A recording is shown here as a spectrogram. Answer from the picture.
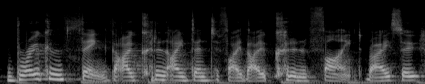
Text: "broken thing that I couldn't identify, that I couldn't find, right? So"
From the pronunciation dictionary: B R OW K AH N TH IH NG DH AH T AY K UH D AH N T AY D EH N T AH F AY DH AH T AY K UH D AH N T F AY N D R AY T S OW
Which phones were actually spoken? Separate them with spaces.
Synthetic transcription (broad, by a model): B R OW K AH N TH IH NG DH AH T AY K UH D N T AY D EH N T AH F AY DH AH T AY K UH D N T F AY N D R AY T S OW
